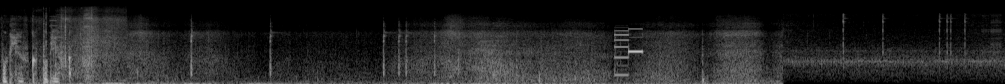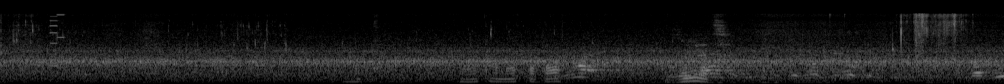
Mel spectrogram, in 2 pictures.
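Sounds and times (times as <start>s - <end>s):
steady hiss: 0.0s - 20.0s
electronic beep: 6.1s - 6.5s, 10.5s - 10.7s.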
